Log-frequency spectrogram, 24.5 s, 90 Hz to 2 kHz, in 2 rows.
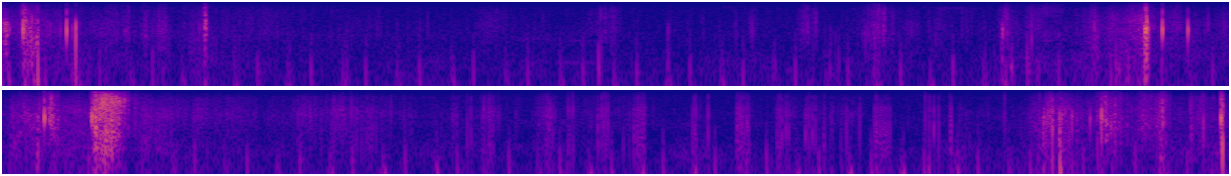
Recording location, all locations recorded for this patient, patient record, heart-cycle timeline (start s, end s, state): aortic valve (AV)
aortic valve (AV)+pulmonary valve (PV)+tricuspid valve (TV)+mitral valve (MV)
#Age: Child
#Sex: Female
#Height: 146.0 cm
#Weight: 35.1 kg
#Pregnancy status: False
#Murmur: Absent
#Murmur locations: nan
#Most audible location: nan
#Systolic murmur timing: nan
#Systolic murmur shape: nan
#Systolic murmur grading: nan
#Systolic murmur pitch: nan
#Systolic murmur quality: nan
#Diastolic murmur timing: nan
#Diastolic murmur shape: nan
#Diastolic murmur grading: nan
#Diastolic murmur pitch: nan
#Diastolic murmur quality: nan
#Outcome: Normal
#Campaign: 2015 screening campaign
0.00	2.31	unannotated
2.31	2.44	S1
2.44	2.52	systole
2.52	2.62	S2
2.62	2.84	diastole
2.84	2.94	S1
2.94	3.06	systole
3.06	3.16	S2
3.16	3.38	diastole
3.38	3.52	S1
3.52	3.60	systole
3.60	3.70	S2
3.70	3.94	diastole
3.94	4.04	S1
4.04	4.14	systole
4.14	4.24	S2
4.24	4.48	diastole
4.48	4.62	S1
4.62	4.70	systole
4.70	4.80	S2
4.80	5.02	diastole
5.02	5.14	S1
5.14	5.24	systole
5.24	5.34	S2
5.34	5.56	diastole
5.56	5.70	S1
5.70	5.78	systole
5.78	5.88	S2
5.88	6.10	diastole
6.10	6.22	S1
6.22	6.32	systole
6.32	6.42	S2
6.42	6.64	diastole
6.64	6.76	S1
6.76	6.86	systole
6.86	6.96	S2
6.96	7.18	diastole
7.18	7.28	S1
7.28	7.38	systole
7.38	7.48	S2
7.48	7.70	diastole
7.70	7.82	S1
7.82	7.90	systole
7.90	8.00	S2
8.00	8.24	diastole
8.24	8.36	S1
8.36	8.44	systole
8.44	8.54	S2
8.54	8.72	diastole
8.72	8.86	S1
8.86	8.96	systole
8.96	9.06	S2
9.06	9.28	diastole
9.28	9.40	S1
9.40	9.48	systole
9.48	9.58	S2
9.58	9.80	diastole
9.80	9.94	S1
9.94	9.98	systole
9.98	10.14	S2
10.14	10.36	diastole
10.36	10.46	S1
10.46	10.54	systole
10.54	10.64	S2
10.64	10.84	diastole
10.84	10.98	S1
10.98	11.06	systole
11.06	11.18	S2
11.18	11.36	diastole
11.36	24.54	unannotated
